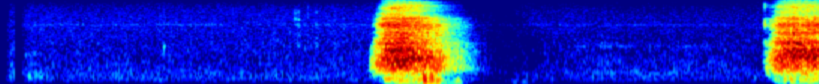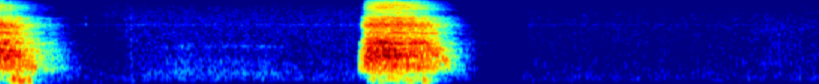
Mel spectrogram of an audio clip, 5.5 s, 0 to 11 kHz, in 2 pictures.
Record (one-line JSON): {"exhalation_length": "5.5 s", "exhalation_amplitude": 13640, "exhalation_signal_mean_std_ratio": 0.29, "survey_phase": "beta (2021-08-13 to 2022-03-07)", "age": "18-44", "gender": "Male", "wearing_mask": "No", "symptom_cough_any": true, "symptom_runny_or_blocked_nose": true, "symptom_sore_throat": true, "symptom_onset": "5 days", "smoker_status": "Never smoked", "respiratory_condition_asthma": false, "respiratory_condition_other": false, "recruitment_source": "REACT", "submission_delay": "1 day", "covid_test_result": "Negative", "covid_test_method": "RT-qPCR", "influenza_a_test_result": "Negative", "influenza_b_test_result": "Negative"}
